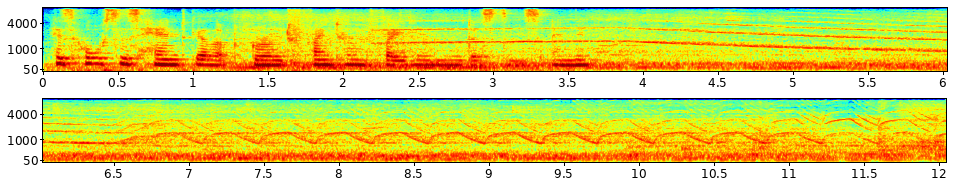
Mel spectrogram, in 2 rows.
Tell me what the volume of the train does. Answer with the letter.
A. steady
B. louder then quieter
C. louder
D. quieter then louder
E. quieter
A.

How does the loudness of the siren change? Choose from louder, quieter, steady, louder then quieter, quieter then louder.
steady.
